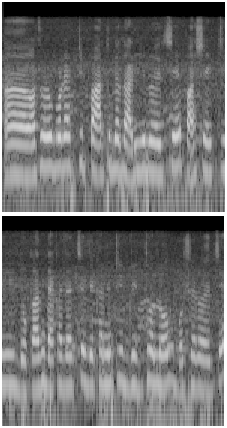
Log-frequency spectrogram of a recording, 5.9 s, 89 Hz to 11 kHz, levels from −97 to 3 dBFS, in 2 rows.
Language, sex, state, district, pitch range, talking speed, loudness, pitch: Bengali, female, West Bengal, Dakshin Dinajpur, 210-245 Hz, 220 wpm, -23 LUFS, 225 Hz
